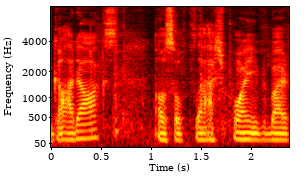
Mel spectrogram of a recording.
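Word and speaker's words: Godox: brand but um yeah this is a go Doc's or I think it's pronounced God ox also flash point your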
